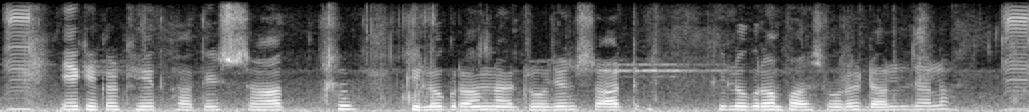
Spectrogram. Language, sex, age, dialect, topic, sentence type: Bhojpuri, female, 25-30, Northern, agriculture, question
